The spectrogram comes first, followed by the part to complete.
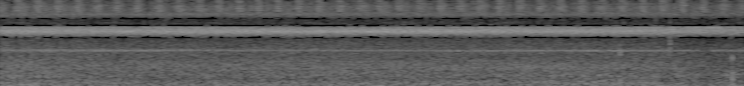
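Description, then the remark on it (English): A steady chorus of night insects, likely crickets, including one called the 'snore whistle', trilling continuously in a high, shrill pitch with a rapid pulsing texture, fairly quiet and unbroken throughout, with no voices. “You know, old snore whistle's still going pretty strong. I don't know, you should be able to still hear that.”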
